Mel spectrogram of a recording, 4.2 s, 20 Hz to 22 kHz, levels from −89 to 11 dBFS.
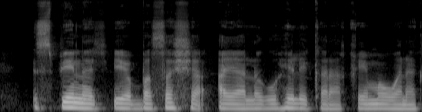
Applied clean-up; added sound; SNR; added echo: none; none; none; none.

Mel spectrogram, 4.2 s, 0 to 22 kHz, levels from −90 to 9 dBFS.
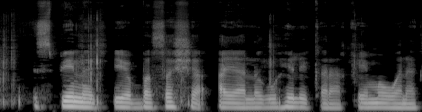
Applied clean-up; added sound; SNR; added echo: classical method Wiener filter.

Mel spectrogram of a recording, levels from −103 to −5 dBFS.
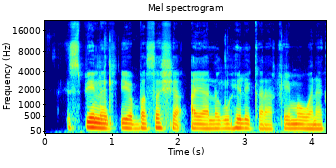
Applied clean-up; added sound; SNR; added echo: neural mask model Resemble Enhance denoiser.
